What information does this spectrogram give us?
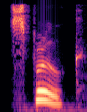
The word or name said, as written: spruik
